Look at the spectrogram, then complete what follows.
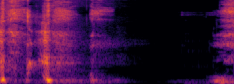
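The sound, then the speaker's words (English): A harsh burst of several rapid coughs from someone who is sick, then a short silence before another rough cough begins. No speech accompanies them. “I mean, all coughs make everyone sound a little bit more manly because, you know, if they're real, I guess.”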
